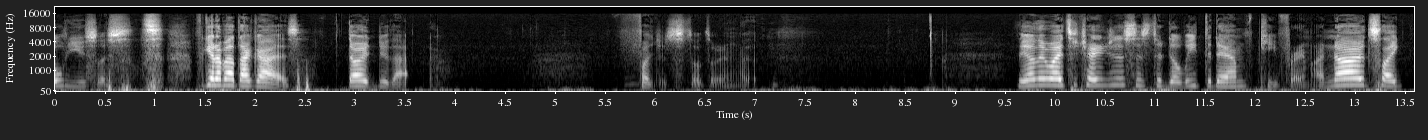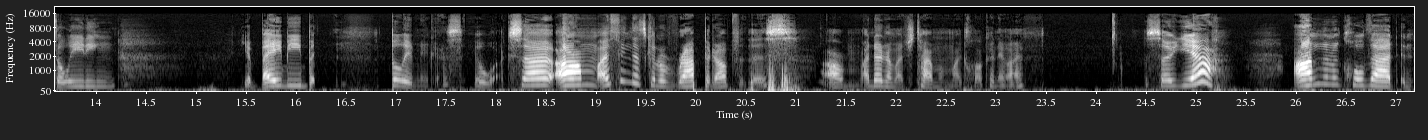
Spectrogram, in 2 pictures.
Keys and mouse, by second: 0.6 ctrl+z, 0.9 ctrl+z, 2.7 alt+a, 4.9 alt+a, 13.4 Delete, 16.1 alt+a, 25.1 alt+a.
